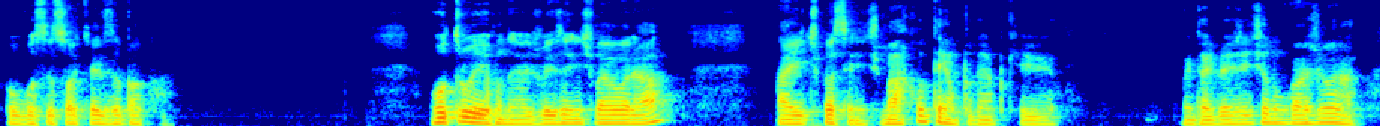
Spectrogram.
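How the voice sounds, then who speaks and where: This podcast host, a man with a Brazilian Portuguese accent, has a low, dark voice and fairly even intonation, talking fairly quickly but with long pauses. His devotional show is casual and conversational, and he addresses his audience directly.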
